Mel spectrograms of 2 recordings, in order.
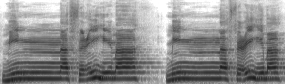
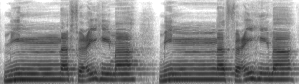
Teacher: A gente vai pronunciar esse nun e a gente vai fazer som nasal, gunna. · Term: idgham com analisação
